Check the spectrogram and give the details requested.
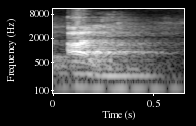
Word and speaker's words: a11y: And so since the 11 resembles so much else, we pronounce it like Ali.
